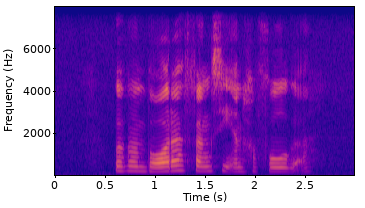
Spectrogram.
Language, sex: Afrikaans, female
